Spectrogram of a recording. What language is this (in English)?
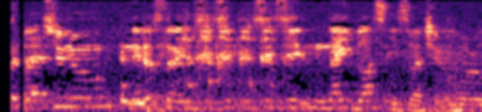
Czech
